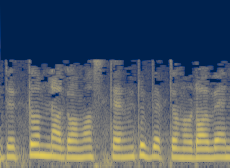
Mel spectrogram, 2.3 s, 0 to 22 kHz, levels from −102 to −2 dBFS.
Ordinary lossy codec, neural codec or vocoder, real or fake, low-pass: MP3, 24 kbps; codec, 16 kHz, 1 kbps, FreqCodec, larger model; fake; 7.2 kHz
